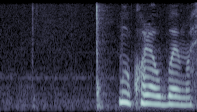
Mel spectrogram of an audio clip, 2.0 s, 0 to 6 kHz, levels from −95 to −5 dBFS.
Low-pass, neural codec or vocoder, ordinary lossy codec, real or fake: 5.4 kHz; none; none; real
